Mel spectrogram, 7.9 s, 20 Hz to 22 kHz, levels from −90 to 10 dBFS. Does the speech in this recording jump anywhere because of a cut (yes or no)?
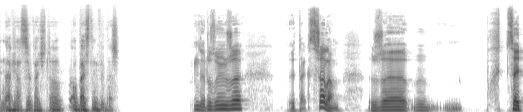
no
